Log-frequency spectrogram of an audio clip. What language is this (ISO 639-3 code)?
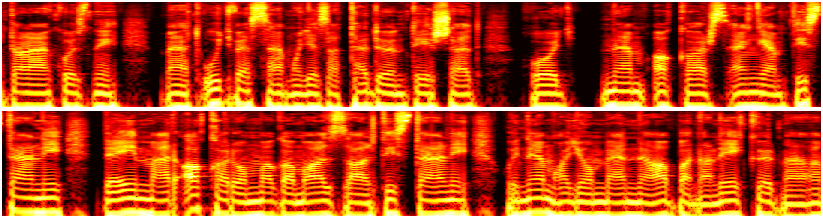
hun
